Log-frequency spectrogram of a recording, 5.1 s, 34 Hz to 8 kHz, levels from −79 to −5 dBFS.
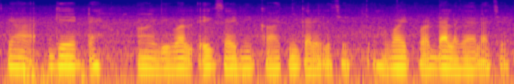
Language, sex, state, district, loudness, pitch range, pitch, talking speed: Gujarati, male, Gujarat, Valsad, -17 LUFS, 95-110 Hz, 100 Hz, 165 wpm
